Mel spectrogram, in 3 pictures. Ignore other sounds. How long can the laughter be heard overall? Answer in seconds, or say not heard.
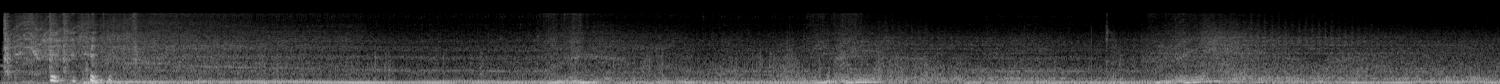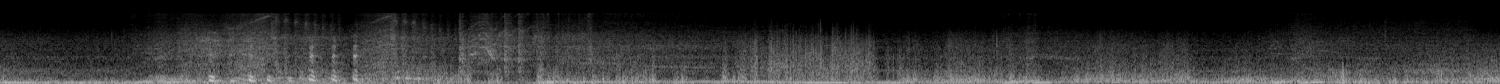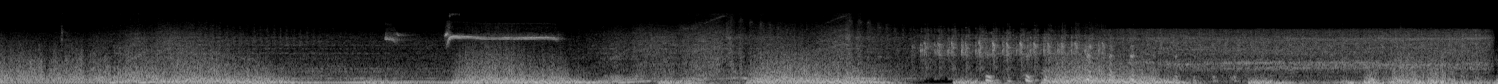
5 s.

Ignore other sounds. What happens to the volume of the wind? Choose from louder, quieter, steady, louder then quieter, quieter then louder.
louder.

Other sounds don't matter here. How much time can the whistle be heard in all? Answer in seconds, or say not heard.
2 s.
